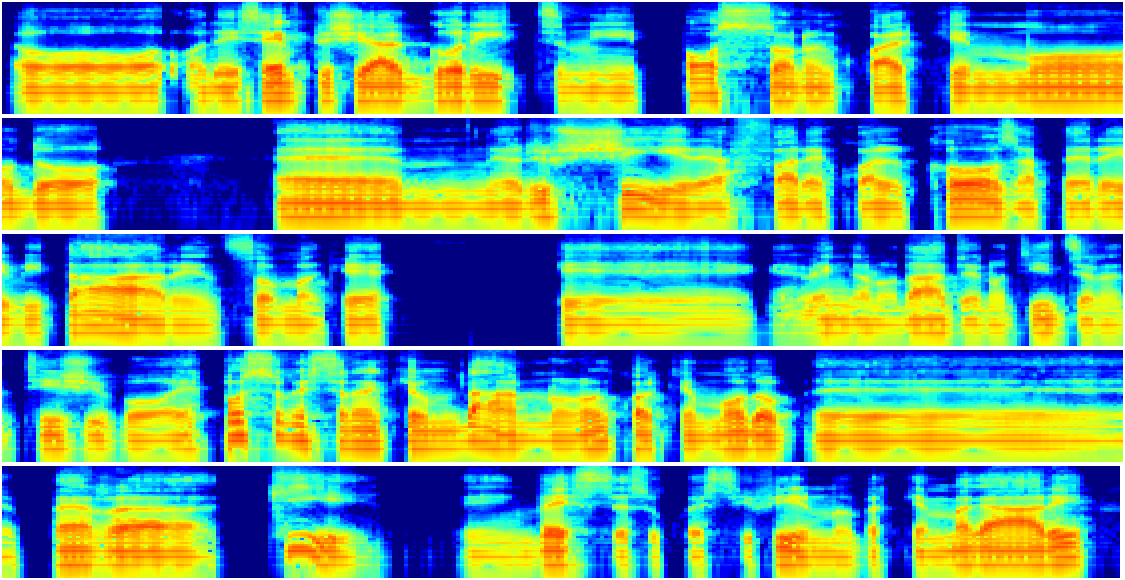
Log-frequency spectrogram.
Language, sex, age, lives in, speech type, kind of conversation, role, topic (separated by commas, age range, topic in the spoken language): Italian, male, 50-54, Italy, conversation, podcast, host, Come ti rapporti davvero agli spoiler sui social?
